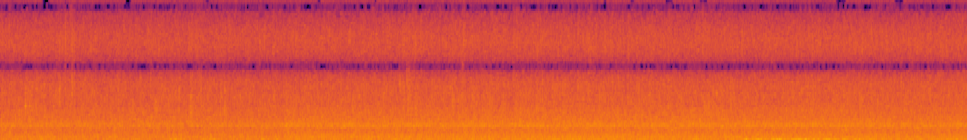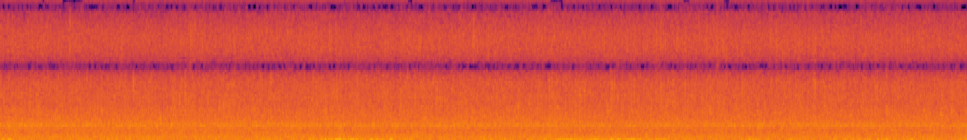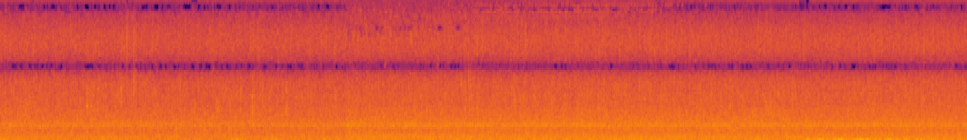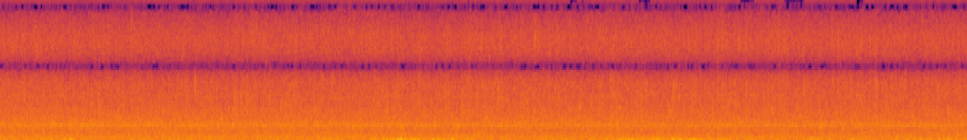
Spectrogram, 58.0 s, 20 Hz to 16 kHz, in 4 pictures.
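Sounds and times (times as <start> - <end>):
heavy rain on a roof: 0.0 - 58.0.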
